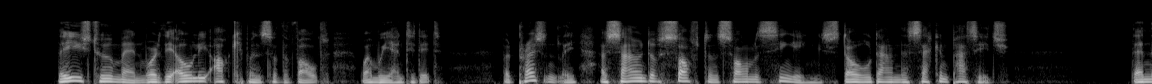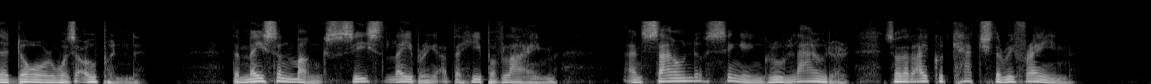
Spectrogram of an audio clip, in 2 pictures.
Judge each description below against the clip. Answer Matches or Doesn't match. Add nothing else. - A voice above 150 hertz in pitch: Doesn't match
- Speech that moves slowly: Doesn't match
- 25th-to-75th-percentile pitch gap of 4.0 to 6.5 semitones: Matches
